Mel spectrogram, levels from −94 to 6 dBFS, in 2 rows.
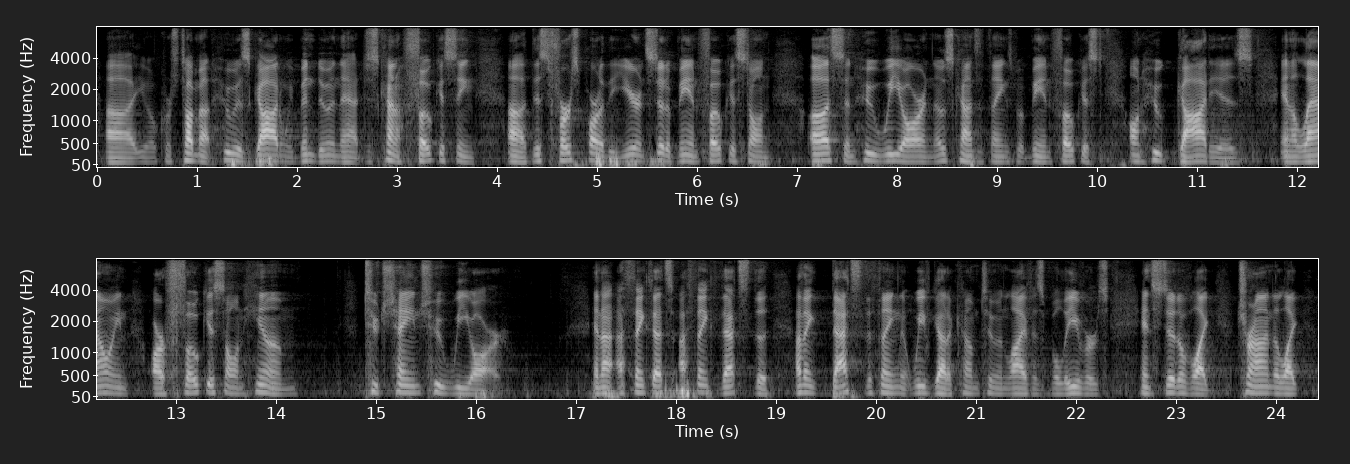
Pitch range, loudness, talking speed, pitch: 115-140 Hz, -24 LUFS, 220 wpm, 130 Hz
